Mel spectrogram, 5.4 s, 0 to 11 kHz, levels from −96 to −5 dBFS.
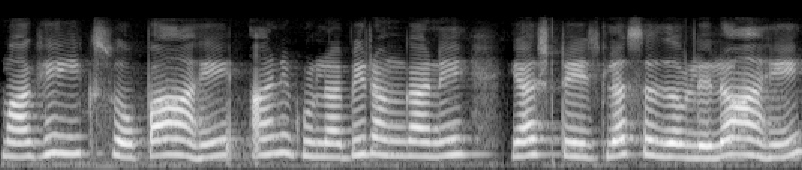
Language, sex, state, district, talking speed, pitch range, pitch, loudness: Marathi, female, Maharashtra, Dhule, 135 wpm, 270-305 Hz, 290 Hz, -16 LUFS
